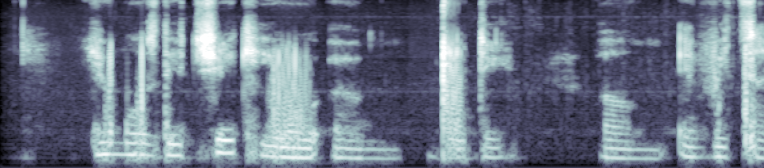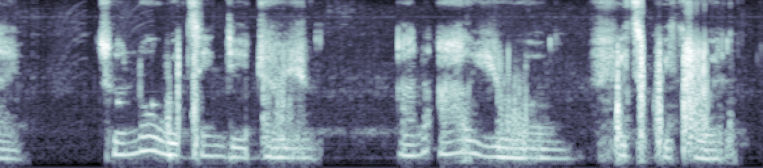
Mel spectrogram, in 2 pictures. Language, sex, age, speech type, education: Nigerian Pidgin, female, 30-45, spontaneous, tertiary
